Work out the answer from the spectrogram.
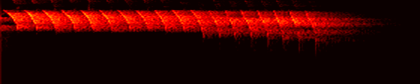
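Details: Belgian canary singing outside its cage: a single loud, rapid, even trill of high pulsed notes lasting over two seconds, slowing slightly before fading away.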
